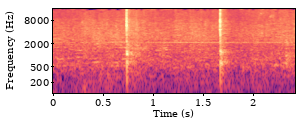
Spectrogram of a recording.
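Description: Two sharp chops of a cleaver cutting through fish onto a round chopping block, about a second apart.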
